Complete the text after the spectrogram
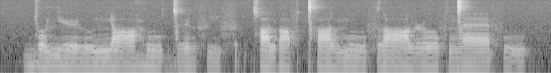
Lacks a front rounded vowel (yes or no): no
